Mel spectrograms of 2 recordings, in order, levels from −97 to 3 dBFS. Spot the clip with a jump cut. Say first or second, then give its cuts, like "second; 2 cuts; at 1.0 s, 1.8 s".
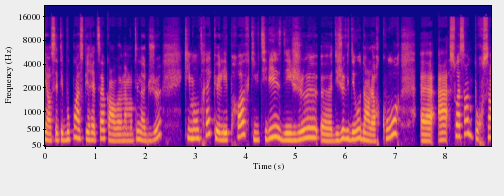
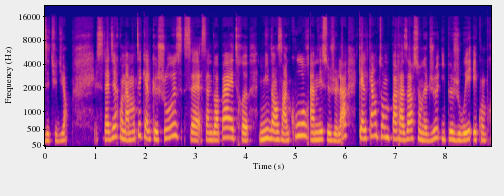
second; 2 cuts; at 1.0 s, 5.3 s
